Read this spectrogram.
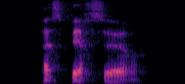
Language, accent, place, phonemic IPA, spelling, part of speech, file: French, France, Lyon, /as.pɛʁ.sœʁ/, asperseur, noun, LL-Q150 (fra)-asperseur.wav
- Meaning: sprinkler (agricultural, or against fire)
